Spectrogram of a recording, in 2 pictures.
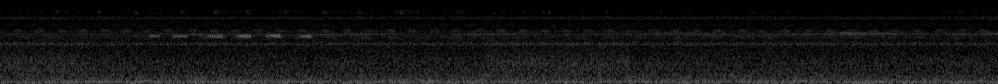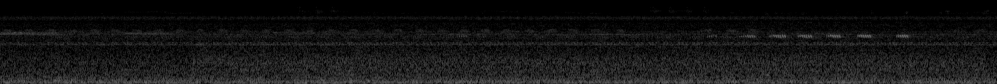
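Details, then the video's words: Crickets heard in an autumn forest among various insects by a stream. A group of high, clipped chirps appears early and another near the end, with a constant high insect trill and water noise between. "가을 귀뚜라미 소리"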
